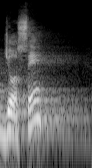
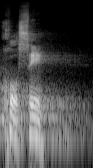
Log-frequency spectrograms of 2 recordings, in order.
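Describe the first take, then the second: First: "José" drawn out with a Y for the J; wrong Y sound. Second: "José" drawn out with a throaty J; correct Spanish J. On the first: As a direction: say "José" slowly as yo-SEH. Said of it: "no me llamo José". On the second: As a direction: say "José" very slowly as ho-SEH. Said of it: "me llamo José". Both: Shown as a demonstration.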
